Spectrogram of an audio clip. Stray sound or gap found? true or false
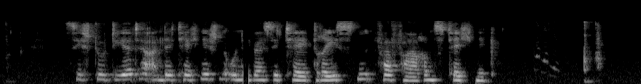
true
